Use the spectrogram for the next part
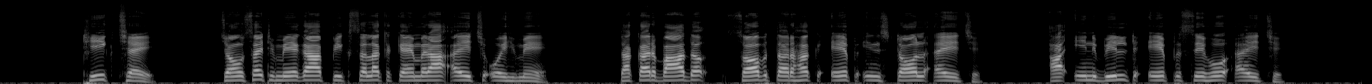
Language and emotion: Maithili, neutral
